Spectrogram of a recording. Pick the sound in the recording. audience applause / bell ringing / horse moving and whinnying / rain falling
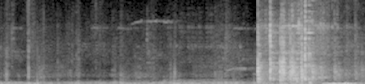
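horse moving and whinnying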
